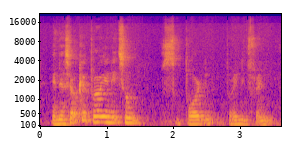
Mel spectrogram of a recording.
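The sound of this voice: There is audible room echo as a man talks at a fast pace, fairly high in pitch, with vocal fry, a dark, mellow tone and ordinary pitch variation.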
